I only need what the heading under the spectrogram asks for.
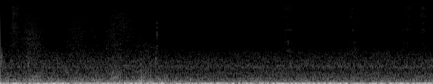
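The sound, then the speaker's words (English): Pencil strokes scratch across paper as a picture is drawn, with several short, soft scratches over a steady, noisy background. “I'm gonna draw it.”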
